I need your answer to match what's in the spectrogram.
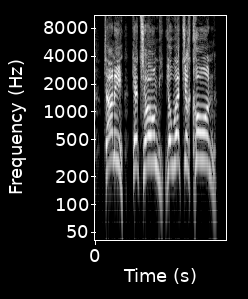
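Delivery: put-on very high yell in a Danish accent. Retelling how mom yelled at them from a car's back seat, yelling in a Danish accent. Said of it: "yells in a Danish accent".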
